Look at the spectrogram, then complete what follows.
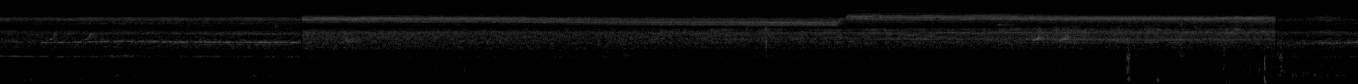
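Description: A steady high-pitched hiss that jumps abruptly in level and pitch a few times, with a couple of faint knocks near the end.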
